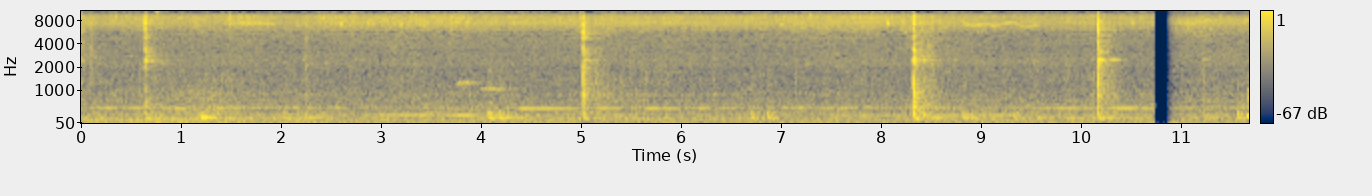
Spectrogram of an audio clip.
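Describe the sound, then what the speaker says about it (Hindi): Mathodi sizzles steadily in hot ghee, a soft continuous frying hiss with occasional sharp ticks and crackles, and a brief drop to silence near the end. "इस तरह से हमें इसे तल लेना है।"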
